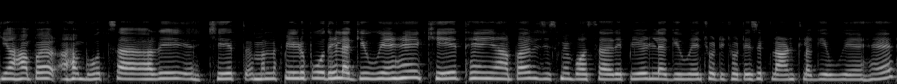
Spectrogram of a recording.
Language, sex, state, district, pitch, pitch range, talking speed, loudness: Hindi, female, Uttar Pradesh, Jalaun, 255 Hz, 240-270 Hz, 185 wpm, -25 LUFS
